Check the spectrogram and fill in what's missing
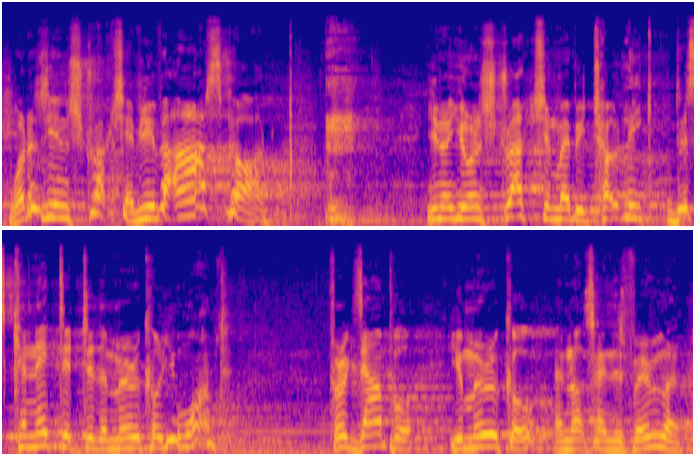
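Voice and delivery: ordinary delivery

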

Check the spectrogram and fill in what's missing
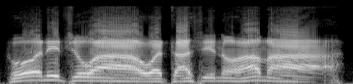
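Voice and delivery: slow, loud drawn-out Japanese shout; hammed-up Japanese. Streamer shows off Japanese in a slow hammed-up bellow. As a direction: bellow it, stretching every vowel.

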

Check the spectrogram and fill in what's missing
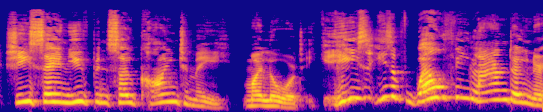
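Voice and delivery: real welling-up, pitch riding high; high, emotional voice near tears; getting teary. Real, not acted. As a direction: choke up as the story moves you. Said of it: "I'm getting teary already".

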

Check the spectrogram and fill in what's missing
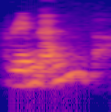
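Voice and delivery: lightly voiced cat, low and soft; understated ominous cat; warning cat. A narrator's reading. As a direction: warn quietly.

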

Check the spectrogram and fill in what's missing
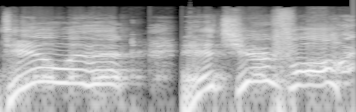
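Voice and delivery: high mock shout; commander yelling. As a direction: yell it at the whole company. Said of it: "my company commander is like".

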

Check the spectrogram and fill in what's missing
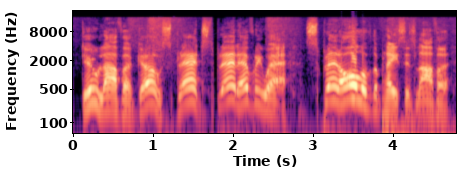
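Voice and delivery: hammed-up rallying cry, high and loud; rally the lava like troops; mock commands to lava.

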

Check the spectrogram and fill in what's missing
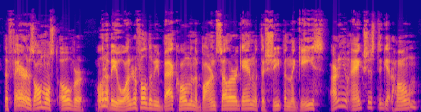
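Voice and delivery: a hint of an excited young character; eager Wilbur.

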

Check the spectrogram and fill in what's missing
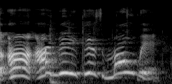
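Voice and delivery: high-pitched wailing mimicry; mock demanding outburst. Mimics castmate demanding her moment.

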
